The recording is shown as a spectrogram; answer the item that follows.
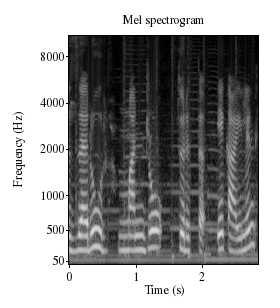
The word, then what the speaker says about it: Munroe Thuruthu: रहे हो तो जरूर मंड्रो तुरुत एक आइलैंड है एक्चुअली, उसको मलयालम में ऐसे ही प्रोनाउंस करते हैं मंड्रो तुरुत.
